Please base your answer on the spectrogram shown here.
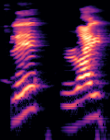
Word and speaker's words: playwright: प्ले राइट है, WRIGHT।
